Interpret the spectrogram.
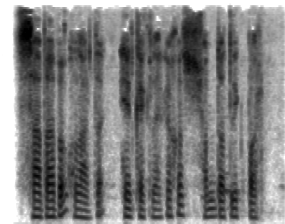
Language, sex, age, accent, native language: Uzbek, male, 18-24, Qoraqalpog'iston, Uzbek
